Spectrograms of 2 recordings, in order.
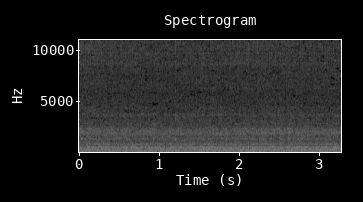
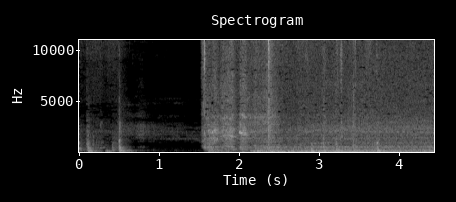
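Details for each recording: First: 2000 Honda Prelude SH, H22, first start in six months after taking it apart to fix a long-standing surging idle. Now a steady, smooth idle with no surging, a touch high; owner suspects the throttle cable or a dirty intake, but tolerable. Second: 2000 Honda Prelude SH H22, right after a cold start: idle rises and falls in slow waves about every two seconds instead of holding steady, a problem of six months; before the fix.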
